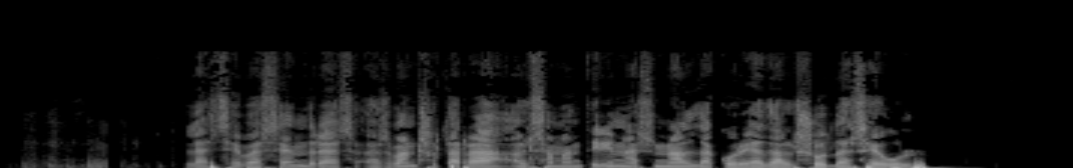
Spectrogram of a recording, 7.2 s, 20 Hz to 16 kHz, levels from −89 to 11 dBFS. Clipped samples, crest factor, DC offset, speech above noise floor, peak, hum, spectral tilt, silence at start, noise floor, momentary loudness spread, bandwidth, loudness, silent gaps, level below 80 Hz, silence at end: under 0.1%; 24 dB; under 0.1%; 55 dB; -10 dBFS; none; -5 dB/octave; 0.55 s; -87 dBFS; 8 LU; 11.5 kHz; -33 LUFS; none; -44 dBFS; 0.85 s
